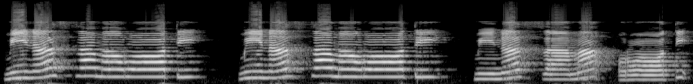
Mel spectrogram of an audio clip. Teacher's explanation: را کو یہاں پر ہم کریں گے موٹا اور ایک الف کی مقدار کے باقدر کھینچیں گے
